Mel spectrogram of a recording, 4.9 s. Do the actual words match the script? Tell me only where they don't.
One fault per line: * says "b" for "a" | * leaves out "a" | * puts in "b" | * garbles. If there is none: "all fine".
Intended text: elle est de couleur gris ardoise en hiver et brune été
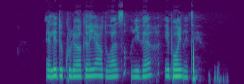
all fine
